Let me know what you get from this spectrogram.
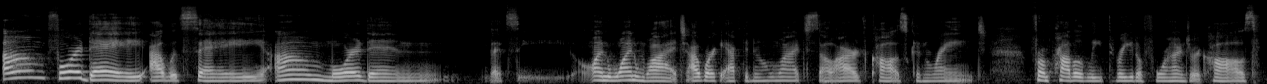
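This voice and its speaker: A woman with a lowish voice and a strong creak answers as an interview guest. She explains her dispatch work conversationally, pausing to think. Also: fairly even intonation.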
